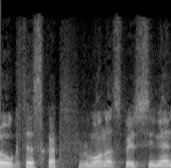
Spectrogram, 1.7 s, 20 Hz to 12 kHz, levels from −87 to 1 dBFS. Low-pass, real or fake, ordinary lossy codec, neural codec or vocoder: 10.8 kHz; fake; MP3, 64 kbps; codec, 16 kHz in and 24 kHz out, 0.4 kbps, LongCat-Audio-Codec, fine tuned four codebook decoder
